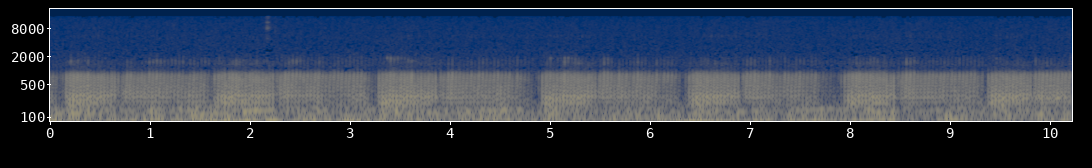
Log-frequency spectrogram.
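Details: Deep, even purr of a baby kitten, rolling in repeated breath cycles of about one second, quiet and close with no other sounds.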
